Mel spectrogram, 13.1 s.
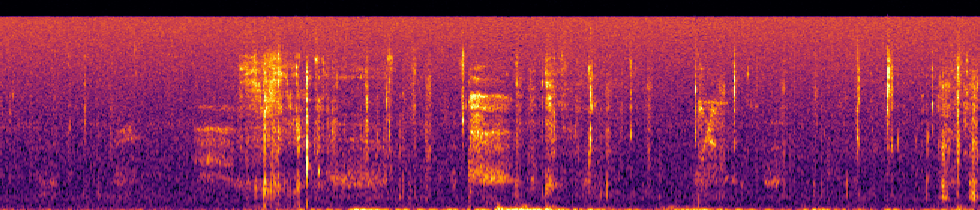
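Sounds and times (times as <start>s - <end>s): breathing: 1.5s - 2.0s, 2.6s - 3.4s, 4.3s - 5.2s, 6.2s - 6.9s.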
